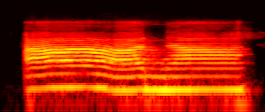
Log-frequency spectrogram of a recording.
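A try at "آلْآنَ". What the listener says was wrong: Okey, itu tak panjang. Terheret terus. Al-ana. Oh, panjang tu. Dia tak panjang. Tashil tak panjang.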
